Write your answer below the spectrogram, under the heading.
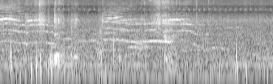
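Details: Cats and kittens meowing in a compilation: several overlapping high, wavering meows with harmonic stacks, some clicks and taps, quiet speech before and after.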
